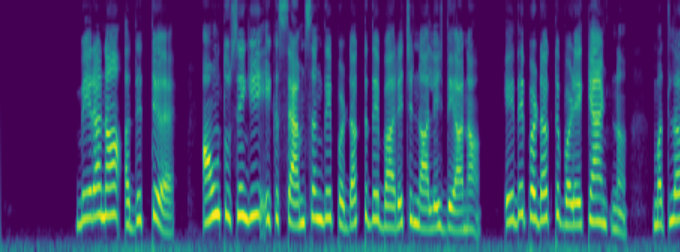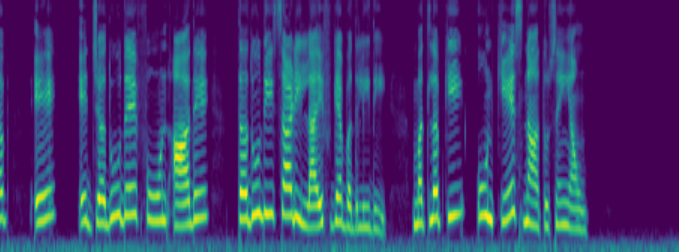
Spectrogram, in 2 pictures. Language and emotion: Dogri, neutral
